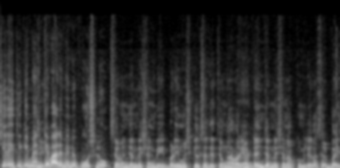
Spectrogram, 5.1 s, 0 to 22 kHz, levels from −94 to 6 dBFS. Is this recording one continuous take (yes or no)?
no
